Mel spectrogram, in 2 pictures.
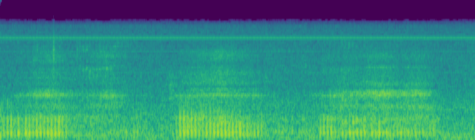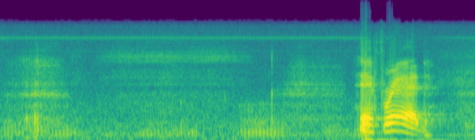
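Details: Friendly pet cat wandering around and purring loudly indoors: low rumbling purr in swelling bursts roughly every one and a half seconds, with people talking softly and a sharp loud burst of sound near the end.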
